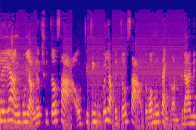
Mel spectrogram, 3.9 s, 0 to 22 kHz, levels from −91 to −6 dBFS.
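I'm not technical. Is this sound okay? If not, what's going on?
No. The recording picked up computer activity noise: when the computer's processor, graphics card or mouse changes how hard it is working, that electrical effort leaks into the audio wiring through a shared connection. In this clip it is there for the whole recording as a buzzy, scratchy pulsing around 150 times a second, sitting well below the speech. It follows the computer's activity, not the talking.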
